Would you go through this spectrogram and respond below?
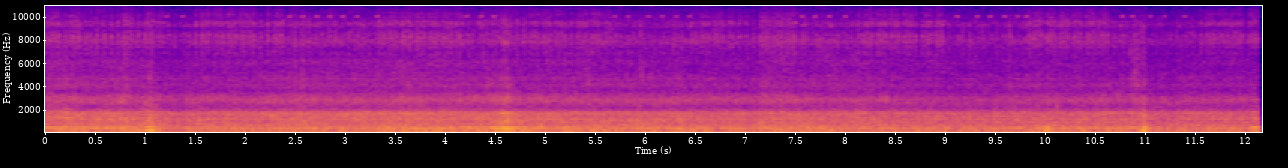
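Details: Many Western honey bees (Apis mellifera) at a yellow hive buzz together in a dense, steady hum.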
